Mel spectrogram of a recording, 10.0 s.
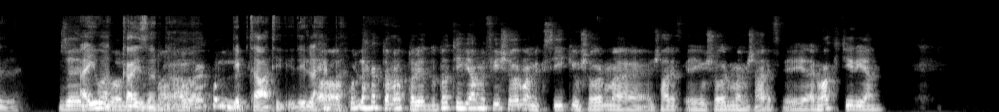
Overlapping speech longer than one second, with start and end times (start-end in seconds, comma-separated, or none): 0.8-2.4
